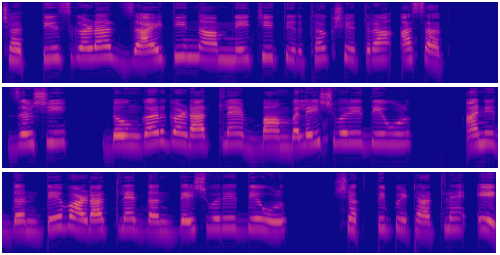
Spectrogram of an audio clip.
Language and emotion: Goan Konkani, neutral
